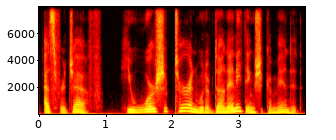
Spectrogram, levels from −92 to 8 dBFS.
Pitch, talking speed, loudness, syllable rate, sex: 175 Hz, 195 wpm, -16 LUFS, 5.3 syllables/s, female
